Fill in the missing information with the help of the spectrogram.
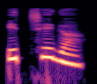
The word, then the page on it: ಇಚ್ಛಕ: icchaka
